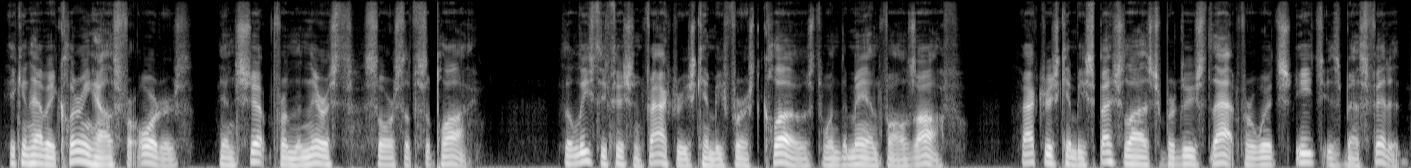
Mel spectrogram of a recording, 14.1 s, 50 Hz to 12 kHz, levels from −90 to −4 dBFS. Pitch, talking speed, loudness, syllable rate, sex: 105 Hz, 175 wpm, -18 LUFS, 5.3 syllables/s, male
